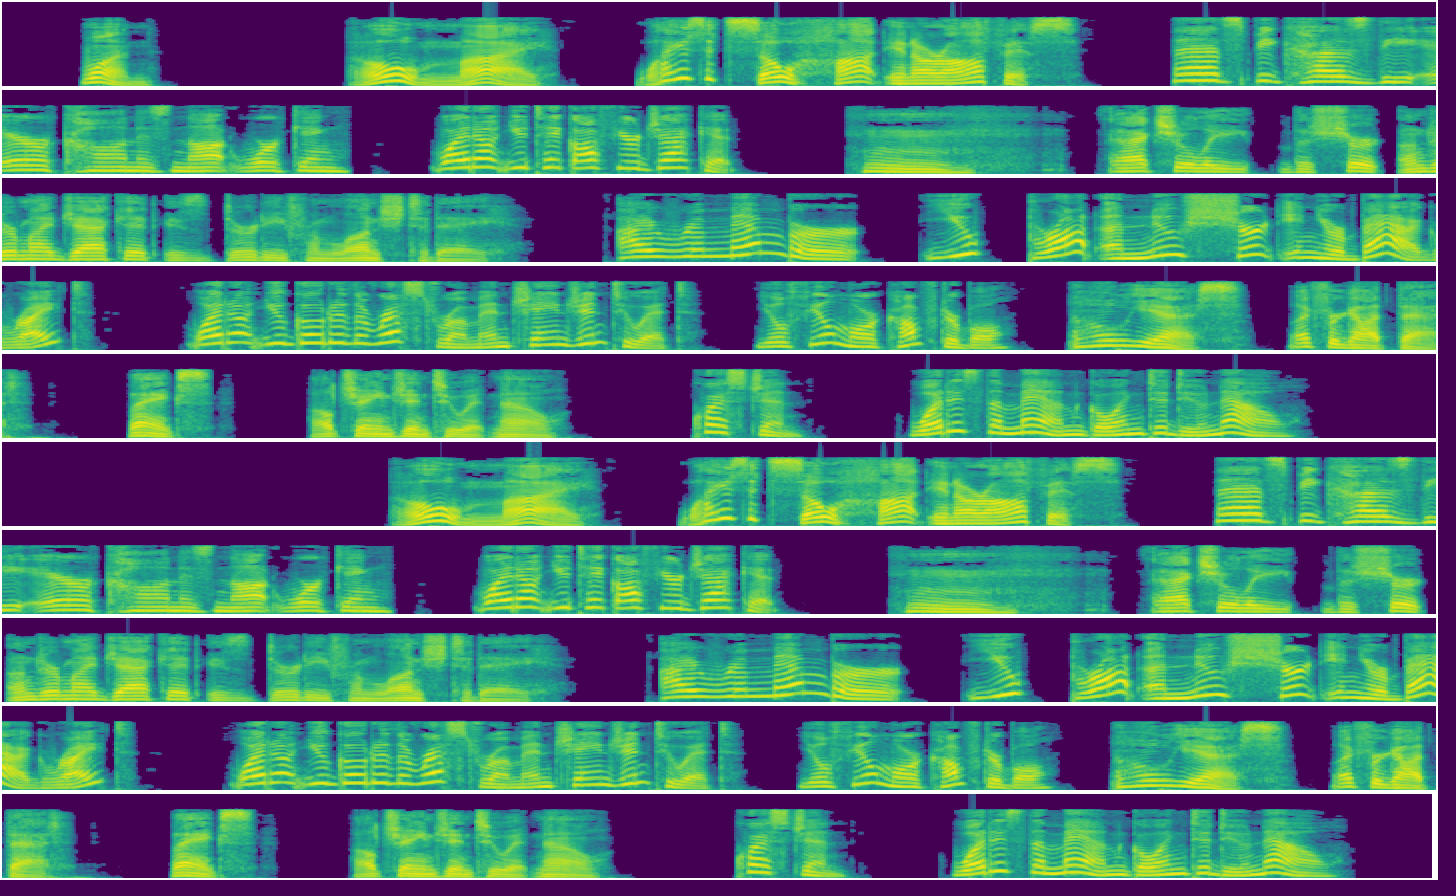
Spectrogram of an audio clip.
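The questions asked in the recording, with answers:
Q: Question, what is the man going to do now?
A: Go to the restroom and change into the new shirt from his bag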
